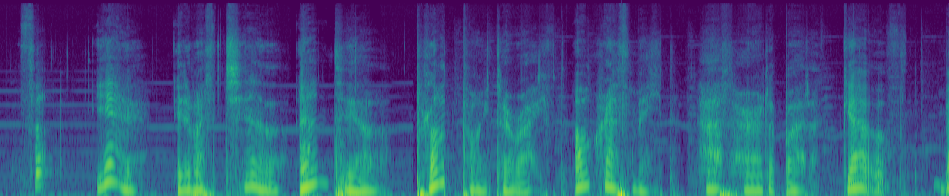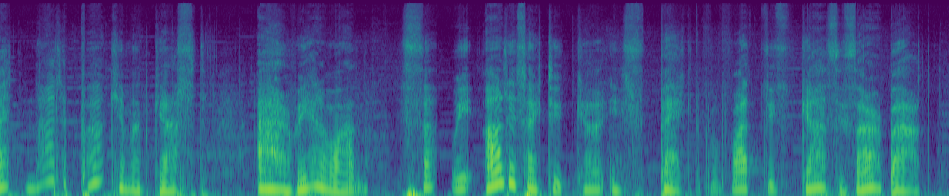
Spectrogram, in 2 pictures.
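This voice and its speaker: Music plays behind a woman at medium pitch. She talks at a fairly slow pace with very wide pitch swings. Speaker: vtuber. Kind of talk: casual gaming commentary.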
